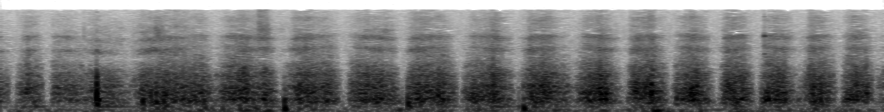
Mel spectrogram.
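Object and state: Silicone ears of a binaural microphone being scratched.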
